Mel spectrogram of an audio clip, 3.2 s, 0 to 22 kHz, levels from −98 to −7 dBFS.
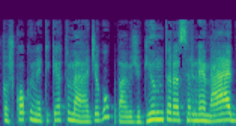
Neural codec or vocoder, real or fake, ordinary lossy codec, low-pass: codec, 44.1 kHz, 2.6 kbps, DAC; fake; MP3, 48 kbps; 14.4 kHz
